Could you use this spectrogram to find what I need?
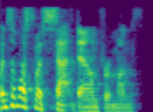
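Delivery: ordinary delivery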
